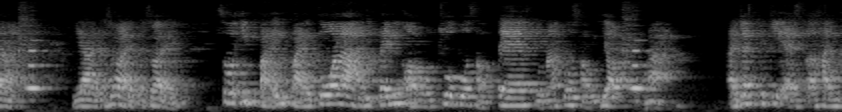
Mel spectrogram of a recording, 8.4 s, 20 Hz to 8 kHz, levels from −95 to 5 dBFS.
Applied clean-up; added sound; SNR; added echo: classical method WPE with log-MMSE.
